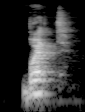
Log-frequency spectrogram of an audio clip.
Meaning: mud
- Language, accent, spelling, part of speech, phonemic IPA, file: French, Canada, bouette, noun, /bwɛt/, LL-Q150 (fra)-bouette.wav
